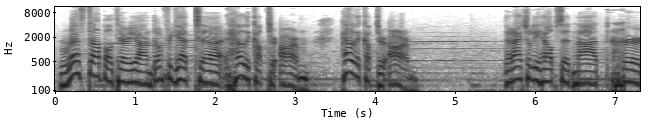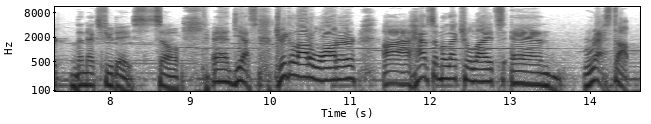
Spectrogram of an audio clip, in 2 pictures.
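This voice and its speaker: A man's voice: on the high side, expressive, measured pace, faint music behind. A man streaming a game with casual, playful live reaction commentary, chatting to his viewers. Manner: playful, chatty, talks to chat.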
